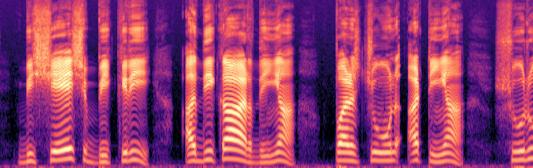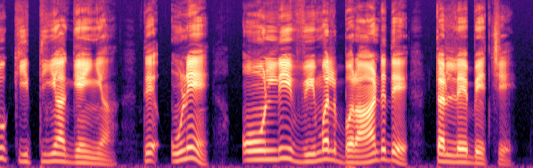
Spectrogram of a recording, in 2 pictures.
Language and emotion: Dogri, neutral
